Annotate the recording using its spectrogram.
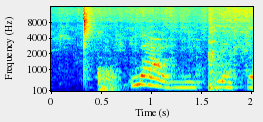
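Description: Garlic scapes sizzling in hot oil in an electric skillet as oyster sauce is poured over them and stirred; the hissing sizzle thickens about a second and a half in. A voice speaks over it.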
